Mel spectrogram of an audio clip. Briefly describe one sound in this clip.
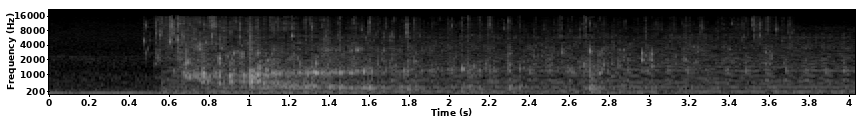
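Water pours into a cup.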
